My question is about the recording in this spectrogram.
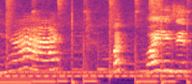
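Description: Upbeat background music with a steady beat, and a high-pitched voice over it whose pitch rises and falls, once about half a second in and again near the end.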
